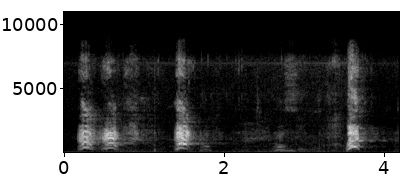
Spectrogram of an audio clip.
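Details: Dobermann in protection training giving a quick double bark, then a single bark, then some softer low grumbling sounds, and a final sharp bark near the end.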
